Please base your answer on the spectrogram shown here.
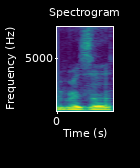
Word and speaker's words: RZA: for that and uh correct you on the RZA it's actually Rizza that's how you say his name but that's okay all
